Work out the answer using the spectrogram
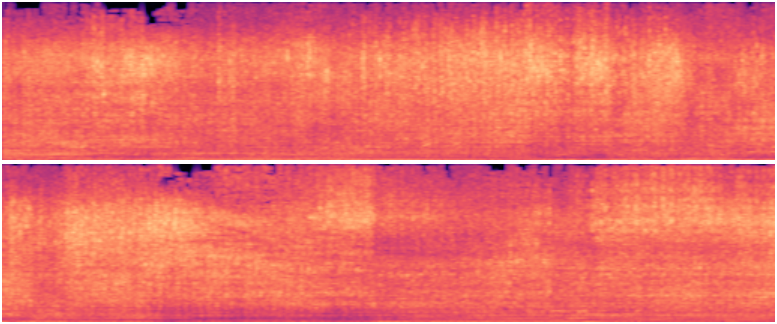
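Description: Engines of several full-size demolition derby cars running and revving together, their pitches rising and falling, over steady crowd noise.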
